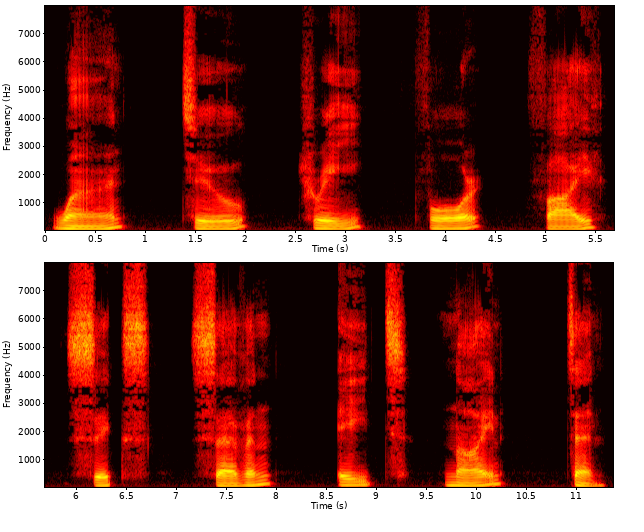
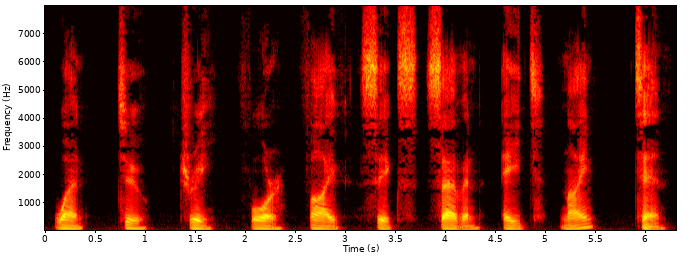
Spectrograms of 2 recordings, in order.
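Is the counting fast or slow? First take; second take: slow; fast. First: The numbers are counted at a slower pace. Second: The numbers are counted at a faster pace.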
